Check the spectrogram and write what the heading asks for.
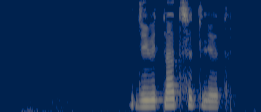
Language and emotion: Russian, neutral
